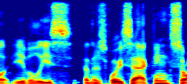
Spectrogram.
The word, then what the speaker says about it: Ivalice: Everybody I've heard says it's Ivalice.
